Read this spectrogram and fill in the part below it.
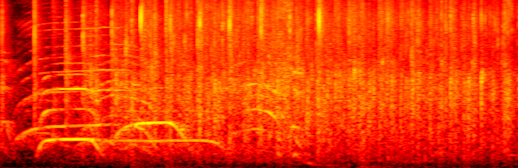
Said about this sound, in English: Don't worry, it's not the State of the Union. You don't have to clap on everything.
